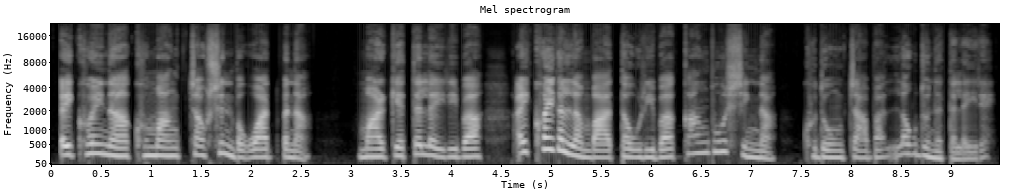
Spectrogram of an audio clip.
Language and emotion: Manipuri, sad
